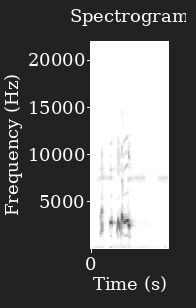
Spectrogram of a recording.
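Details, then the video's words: Sooty-headed bulbul call played as a lure: a brief chattering cluster of bright, slurred whistles, one soft note then a rapid run of jumbled notes. "SUARA PANGGILAN BURUNG KUTILANG GACOR"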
